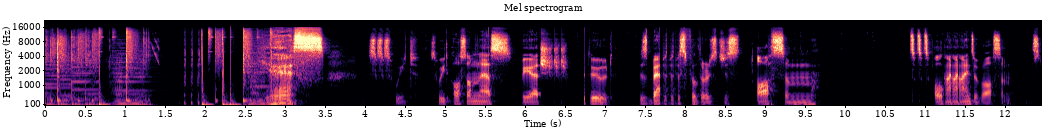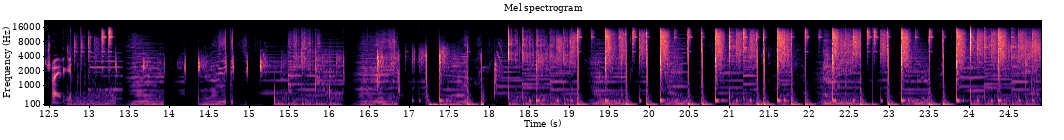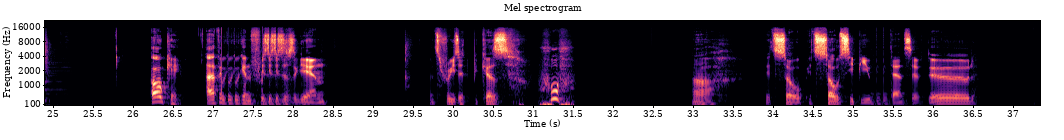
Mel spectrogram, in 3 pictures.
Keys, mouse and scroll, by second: 0.6 space, 1.4 space, 1.5 click, 2.1 space, 3.4 click, 3.9 click, 4.3 click, 4.7 shift+right click, 5.3 shift+click, 6.2 click, 6.8 click, 7.3-9.1 drag, 9.4 click, 10.6 click, 12.2 click, 12.7 space, 13.3 ctrl+scroll up 2, 14.2 ctrl+scroll down 2, 19.3 ctrl+scroll down 2, 20.0-20.3 ctrl+scroll down 3, 20.9 g, 21.2-21.5 scroll down 2, 21.8-22.6 scroll down 4, 22.9 ctrl+scroll up 2, 23.6 ctrl+scroll down 2, 24.2 space, 24.3 click, 26.4 scroll up 2, 27.0 click, 27.7-28.2 scroll up 4, 29.2 shift+right click, 30.1 click, 30.5 click, 32.8 click.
